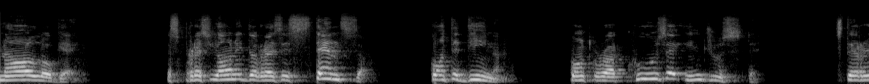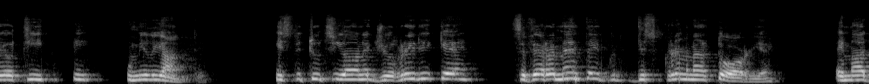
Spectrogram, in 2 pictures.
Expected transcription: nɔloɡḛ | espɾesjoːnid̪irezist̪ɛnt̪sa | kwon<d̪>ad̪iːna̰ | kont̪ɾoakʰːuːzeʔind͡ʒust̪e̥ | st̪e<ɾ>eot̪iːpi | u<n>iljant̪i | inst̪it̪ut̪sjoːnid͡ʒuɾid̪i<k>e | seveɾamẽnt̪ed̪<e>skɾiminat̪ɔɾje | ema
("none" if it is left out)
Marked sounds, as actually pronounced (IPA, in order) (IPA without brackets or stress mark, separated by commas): t̪, ɾ, m, k, i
